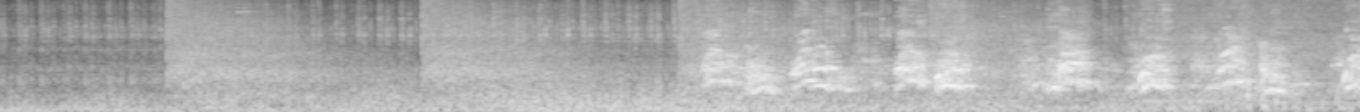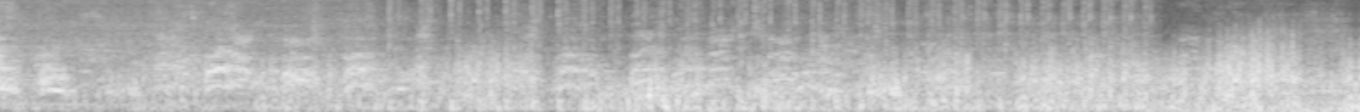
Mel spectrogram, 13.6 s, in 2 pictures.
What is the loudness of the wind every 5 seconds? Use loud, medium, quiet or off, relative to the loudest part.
quiet, medium, loud.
